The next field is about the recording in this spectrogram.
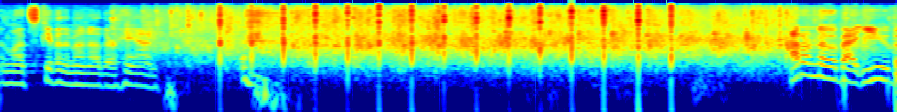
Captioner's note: applause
